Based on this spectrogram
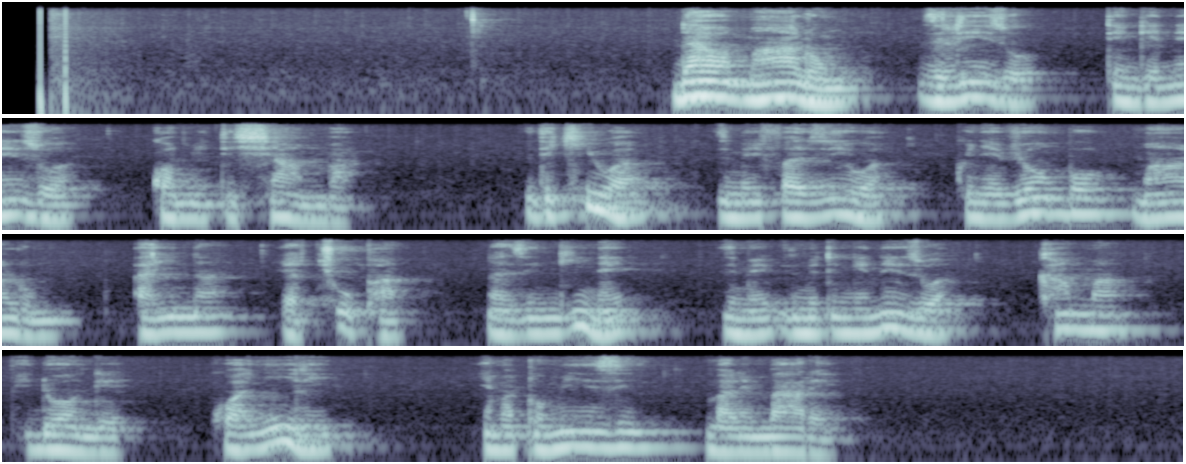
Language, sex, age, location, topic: Swahili, male, 18-24, Dar es Salaam, health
